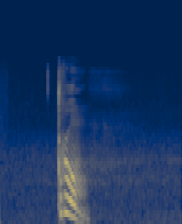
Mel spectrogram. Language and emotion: Russian, neutral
